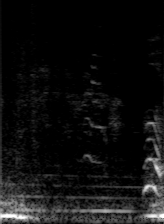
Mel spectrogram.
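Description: Tabby kitten giving two faint, short high mews in the second half. A low steady hum, the loudest sound here, stops about a third of a second in.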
